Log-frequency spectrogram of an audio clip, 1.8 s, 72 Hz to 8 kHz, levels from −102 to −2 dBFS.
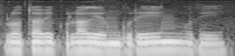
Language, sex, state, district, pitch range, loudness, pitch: Chakma, male, Tripura, Dhalai, 105-115 Hz, -17 LUFS, 115 Hz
